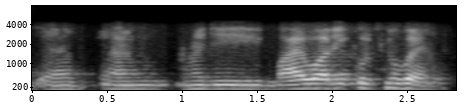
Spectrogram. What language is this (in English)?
Sindhi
